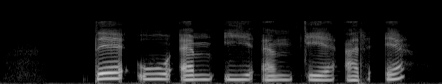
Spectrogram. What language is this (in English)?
Norwegian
